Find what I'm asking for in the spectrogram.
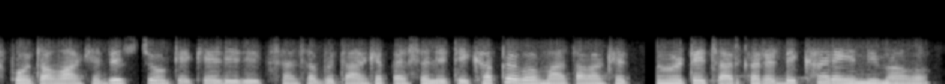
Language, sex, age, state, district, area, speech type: Sindhi, female, 18-30, Gujarat, Junagadh, urban, conversation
